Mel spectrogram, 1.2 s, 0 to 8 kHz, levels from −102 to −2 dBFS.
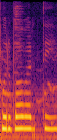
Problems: constant background noise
